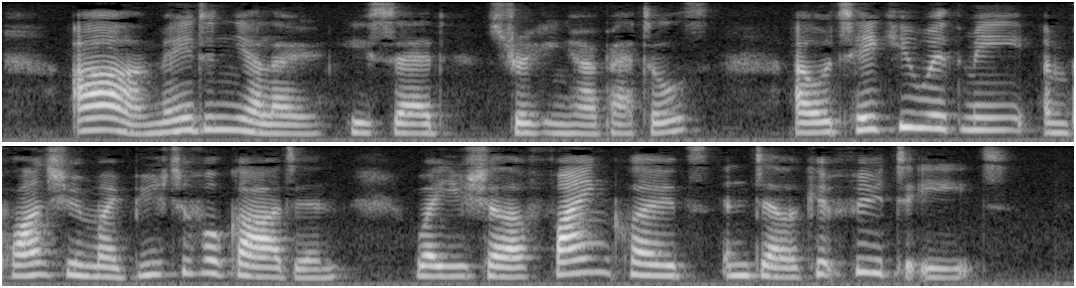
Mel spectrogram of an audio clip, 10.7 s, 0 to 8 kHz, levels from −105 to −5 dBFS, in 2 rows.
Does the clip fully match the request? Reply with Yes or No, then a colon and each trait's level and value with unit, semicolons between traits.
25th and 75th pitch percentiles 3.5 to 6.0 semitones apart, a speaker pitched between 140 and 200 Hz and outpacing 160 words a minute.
No: average, 4.4 semitones; high, 225 Hz; average, 180 wpm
